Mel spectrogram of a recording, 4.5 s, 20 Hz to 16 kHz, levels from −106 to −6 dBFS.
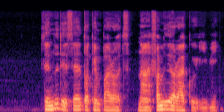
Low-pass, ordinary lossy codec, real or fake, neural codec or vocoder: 10.8 kHz; none; real; none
